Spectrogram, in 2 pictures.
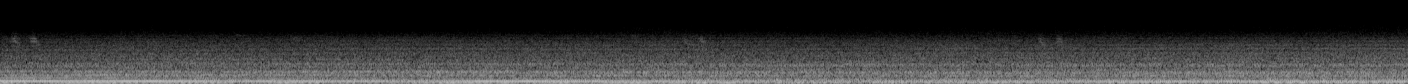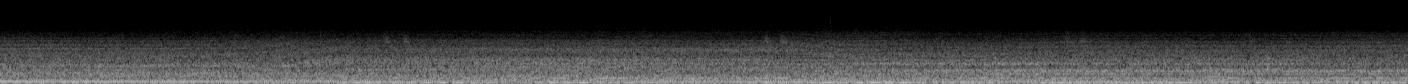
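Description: Low, steady machinery drone from a large crude oil tanker passing close by, with a throbbing pulse under a deep hum. The deepest hum fades out near the end.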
